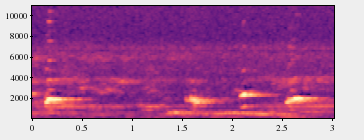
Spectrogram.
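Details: Trucukan, the yellow-vented bulbul, gives a few slow, deep liquid notes in ropel style, spaced unevenly over three seconds, with a faint low warbling tone beneath.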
